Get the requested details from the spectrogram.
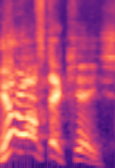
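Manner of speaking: shouty, yelling voice. Acting the police boss firing a detective: shouty police boss shouting. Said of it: "he always goes like this".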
